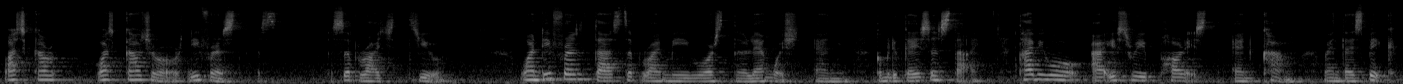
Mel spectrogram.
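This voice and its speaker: Her voice is low and her pace measured, captured in a rough recording with slight background noise. A native Vietnamese speaker, she rehearses English speaking-test answers, posing the questions herself and stumbling and restarting as she replies.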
